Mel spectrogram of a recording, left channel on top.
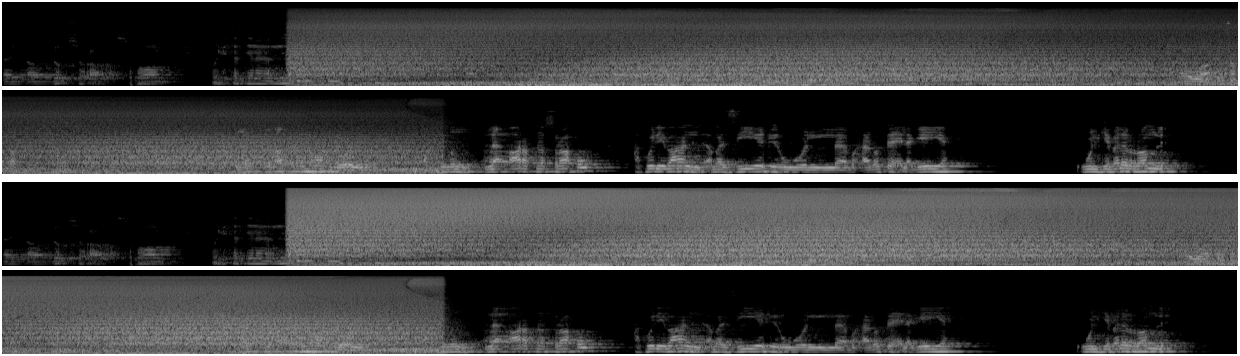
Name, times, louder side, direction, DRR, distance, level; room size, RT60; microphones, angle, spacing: voice 1, 0.0-3.9 4.4-4.9 5.3-7.1 7.6-10.8 11.6-13.6 15.0-15.9 17.2-17.5, left 1 dB, 15° left, 8 dB, 5.6 m, -47 dB
sound 1, 2.8-16.8, right 8 dB, 85° right, 1.9 m, -26 dB
voice 2, 11.8-12.6 14.6-16.0 16.5-18.2 18.7-21.8 23.1-24.0, left 2 dB, 75° left, 5 dB, 3.1 m, -33 dB
27.5 x 23.5 x 7.5 m, 0.67 s
head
